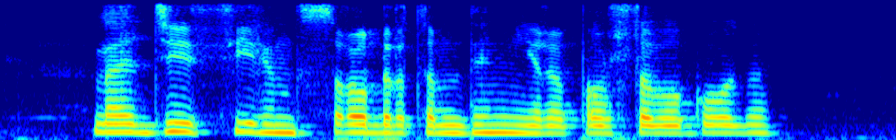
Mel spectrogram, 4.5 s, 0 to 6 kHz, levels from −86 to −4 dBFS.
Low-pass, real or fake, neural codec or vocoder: 5.4 kHz; fake; codec, 16 kHz, 1 kbps, X-Codec, HuBERT features, trained on balanced general audio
